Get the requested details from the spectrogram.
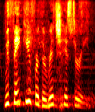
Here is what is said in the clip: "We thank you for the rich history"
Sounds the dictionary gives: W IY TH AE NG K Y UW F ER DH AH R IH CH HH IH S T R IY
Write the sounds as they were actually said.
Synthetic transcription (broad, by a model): W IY TH AE NG K Y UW F ER DH AH R IH CH HH IH S T R IY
